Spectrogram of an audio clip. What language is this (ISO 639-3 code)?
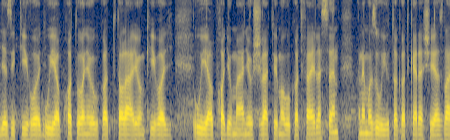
hun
